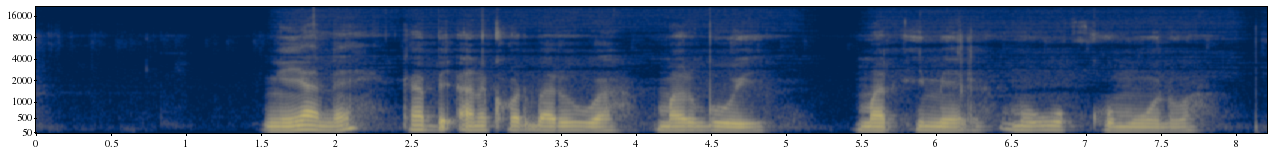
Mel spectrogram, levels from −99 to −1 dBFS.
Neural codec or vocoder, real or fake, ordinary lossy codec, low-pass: none; real; none; none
